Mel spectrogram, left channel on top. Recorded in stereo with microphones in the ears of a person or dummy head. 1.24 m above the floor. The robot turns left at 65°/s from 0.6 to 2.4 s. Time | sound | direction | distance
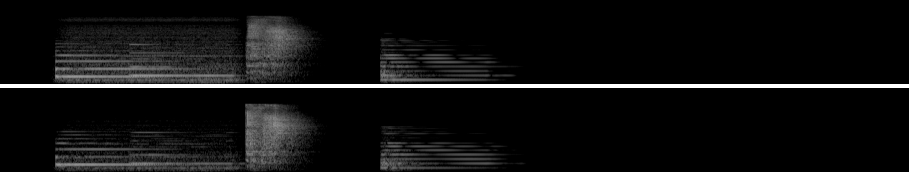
0.6 | a piano | 115° left | 0.8 m
2.5 | a splash | 80° right | 1.5 m
3.8 | a piano | 65° left (ahead or behind) | 3.5 m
